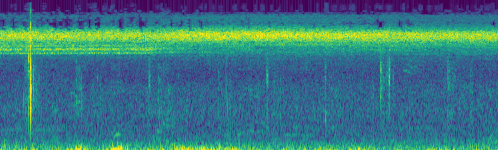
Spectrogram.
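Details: Summer cicadas in a Japanese park at early morning keep up an even, high-pitched droning hum, lightly overlaid with scattered footsteps and faint ticks from the path.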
